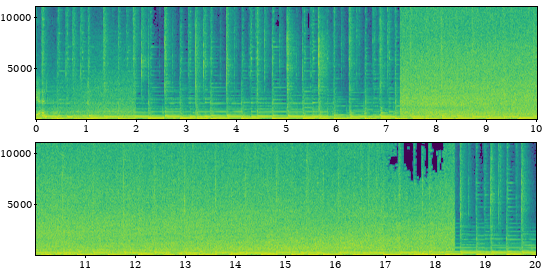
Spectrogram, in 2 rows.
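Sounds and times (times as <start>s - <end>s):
background music: 0.0s - 20.0s
waterfall rushing: 0.7s - 2.0s, 7.3s - 18.4s.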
